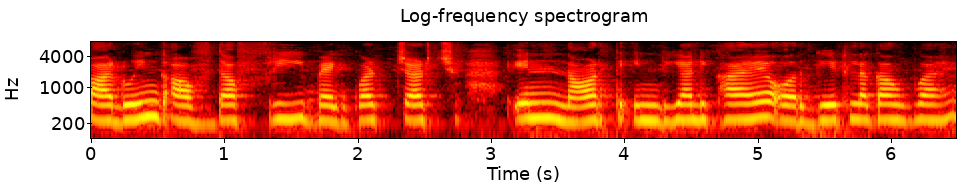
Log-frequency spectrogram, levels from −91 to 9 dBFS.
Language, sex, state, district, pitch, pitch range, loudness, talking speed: Hindi, female, Bihar, Gopalganj, 235 Hz, 230-245 Hz, -23 LUFS, 145 wpm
